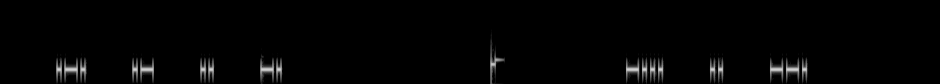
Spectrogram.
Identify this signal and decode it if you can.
Morse code, heard as a keyed tone, about 30 wpm, spaced as for 14 wpm, 690 Hz. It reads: RAIN BIG
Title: 4x Character Spacing - Top 500 Words - 30wpm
